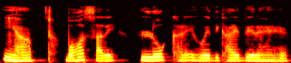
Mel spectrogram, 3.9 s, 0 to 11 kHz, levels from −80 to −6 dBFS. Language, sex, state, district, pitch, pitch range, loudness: Hindi, male, Jharkhand, Ranchi, 145 Hz, 140-155 Hz, -16 LUFS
